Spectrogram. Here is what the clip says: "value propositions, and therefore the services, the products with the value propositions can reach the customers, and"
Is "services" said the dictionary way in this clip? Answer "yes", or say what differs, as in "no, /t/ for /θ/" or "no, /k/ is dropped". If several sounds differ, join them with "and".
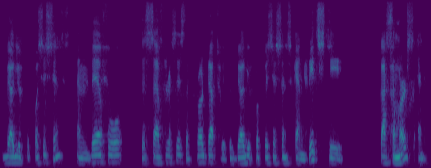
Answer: no, /f/ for /v/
